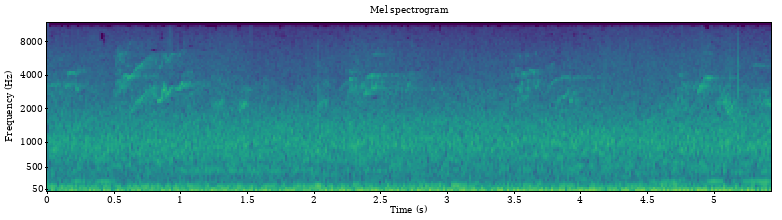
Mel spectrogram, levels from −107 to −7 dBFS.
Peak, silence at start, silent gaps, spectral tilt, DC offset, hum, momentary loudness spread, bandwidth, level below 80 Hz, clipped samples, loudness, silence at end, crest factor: -24 dBFS; 0 s; none; -4.5 dB/octave; under 0.1%; none; 2 LU; 10.5 kHz; -38 dBFS; under 0.1%; -40 LUFS; 0 s; 12 dB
